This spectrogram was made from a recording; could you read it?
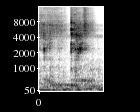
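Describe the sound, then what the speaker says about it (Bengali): Dal frying in a pan while being stirred with a metal utensil, steady scraping and clinking against the pan with a brighter clatter partway through, close and alone with no voices. "এদিকে ডাল ভাজা হচ্ছে"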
